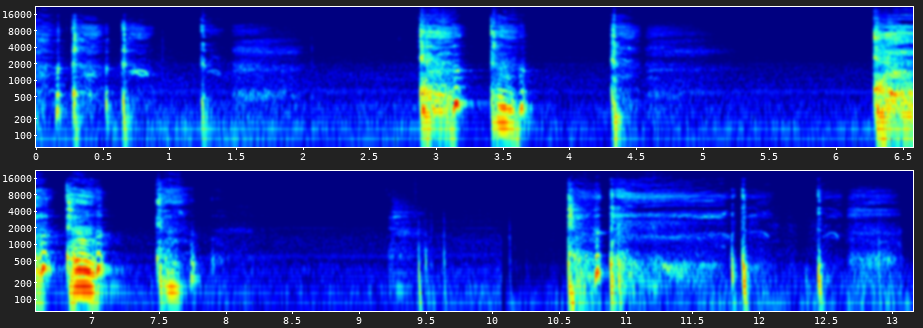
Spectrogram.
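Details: Heavy, harsh barking cough in a smoker who vapes, unsure whether from the vape or getting sick: irregular clusters of coughs with throat clearing between bursts.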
